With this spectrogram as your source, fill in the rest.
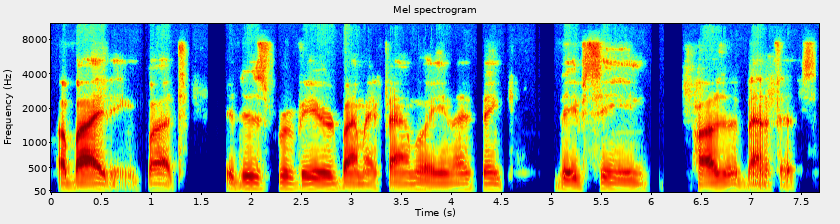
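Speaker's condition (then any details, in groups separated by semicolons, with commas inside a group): ALS; speech still preserved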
